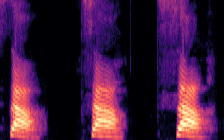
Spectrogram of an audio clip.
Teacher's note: अब इस सा को बोलेंगे तो बहुत अच्छे से आराम से बोलेंगे, दांतों के इधर उधर से आवाज निकलेगी। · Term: दंत वाली सा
